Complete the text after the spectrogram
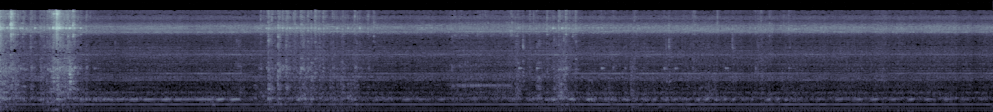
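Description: A sewing machine hums and whirs steadily as it stitches.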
